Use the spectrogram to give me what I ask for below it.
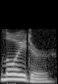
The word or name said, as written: loiter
